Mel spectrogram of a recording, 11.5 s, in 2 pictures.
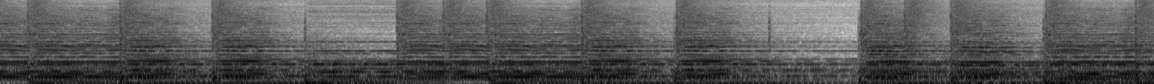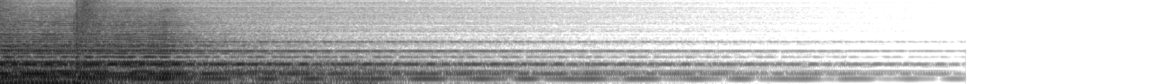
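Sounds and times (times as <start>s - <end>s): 
cave ambience: 0.0s - 9.0s.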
